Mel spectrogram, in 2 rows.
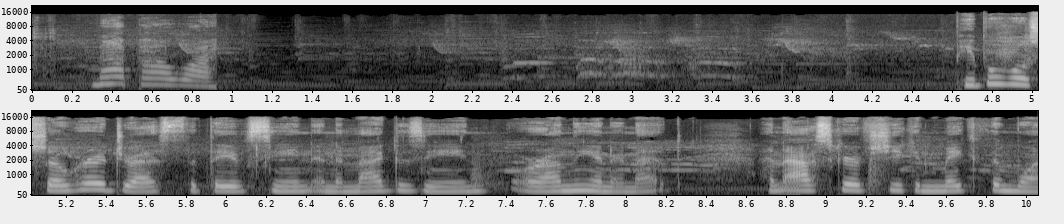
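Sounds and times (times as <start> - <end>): soft background music: 0.0 - 10.0
rooster crowing: 2.4 - 3.7.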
